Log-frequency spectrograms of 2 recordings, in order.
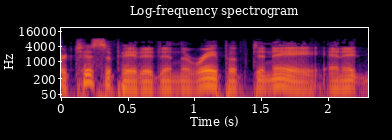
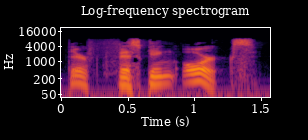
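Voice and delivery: slow, higher cry of disbelief; can't believe his eyes; drawn-out shocked exclamation; stunned disbelief; 7 semitones higher, 3 dB louder, slower than usual. A narrator's reading. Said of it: "Herzer muttered, rubbing at his eyes".

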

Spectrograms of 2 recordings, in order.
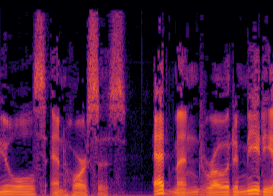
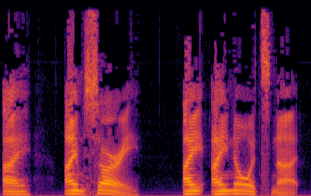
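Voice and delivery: halting, higher-pitched apology; flustered apology; 5 semitones higher, 6 dB louder than usual. Acted. Rachel apologizes to Herzer after her anger, flustered. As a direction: stumble over the words, trying to make amends.

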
